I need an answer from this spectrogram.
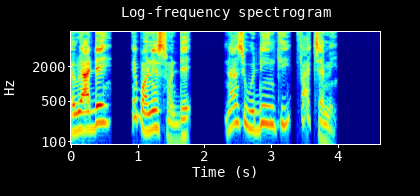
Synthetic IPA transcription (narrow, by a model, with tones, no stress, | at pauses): æ˨wu˨a˨dɪ˦ | mɪ̃˦bɔ˨nɪ̃˦sʊ̰̃˨dɪ˦ | nã˦n̩˦sʊ˦wʊ˨dĩ˦n̩˦tʰi˦fa̰˦t͡ɕʰɛ˨mɪ̰̃˨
